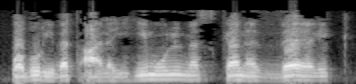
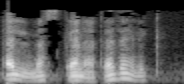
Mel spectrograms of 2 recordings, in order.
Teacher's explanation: على المسكنة وقف جائز، إذا وصلت المسكنة بذلك فإن الإمام السوسي عن أبي عمرو البصري يدغم هذه التاء المربوطة في الذال · Shown in: first take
